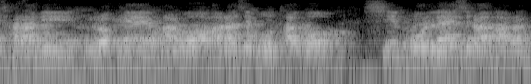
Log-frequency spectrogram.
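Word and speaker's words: שיבולת: 쉿볼렛이 쉿볼리가 아니라 쉿볼렛 아시죠? 맛있는 거 그거. 그 발음하기 쉽지 않잖아요.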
